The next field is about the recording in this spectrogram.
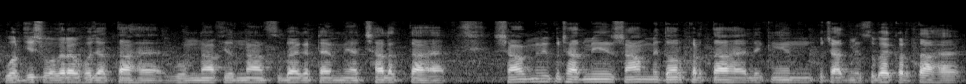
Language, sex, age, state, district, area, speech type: Urdu, male, 30-45, Bihar, Supaul, rural, spontaneous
